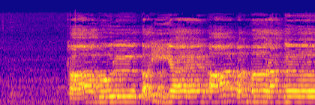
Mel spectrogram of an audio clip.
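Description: Sikh devotional chanting begins suddenly about a second and a half in: a pitched, sustained chant with long held tones, loud over a steady low hum that is all there is before it.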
